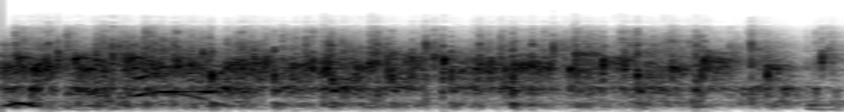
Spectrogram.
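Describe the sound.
Sustained audience applause, a dense crackle of many hands clapping at steady loudness for several seconds, tapering off slightly at the end, with faint voices mixed in.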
